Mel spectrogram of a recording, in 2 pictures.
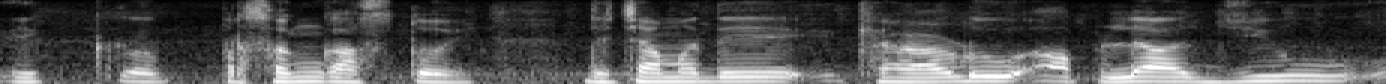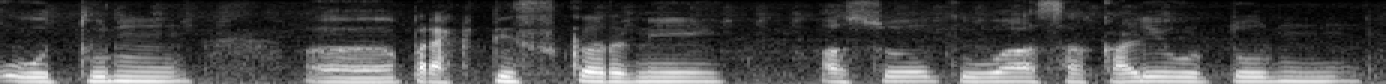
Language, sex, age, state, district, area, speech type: Marathi, male, 30-45, Maharashtra, Kolhapur, urban, spontaneous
